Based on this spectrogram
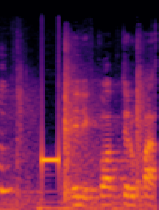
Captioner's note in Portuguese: som de bipe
